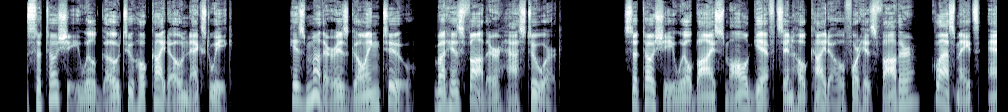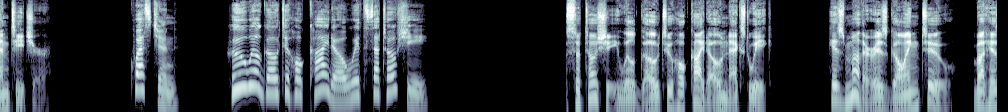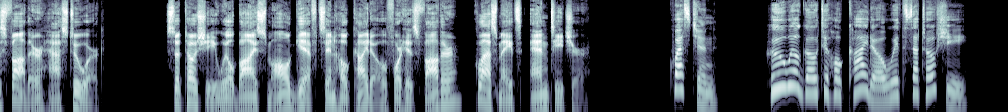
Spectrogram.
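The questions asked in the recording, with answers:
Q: Who will go to Hokkaido with Satoshi?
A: His mother.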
